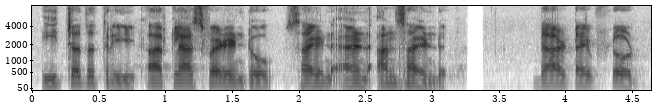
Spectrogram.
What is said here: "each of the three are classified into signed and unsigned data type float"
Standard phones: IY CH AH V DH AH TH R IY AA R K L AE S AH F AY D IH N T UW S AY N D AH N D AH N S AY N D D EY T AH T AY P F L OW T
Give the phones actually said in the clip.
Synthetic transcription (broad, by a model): IY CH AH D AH T R IY AA R K L AE S AH F AY D IH N T UW S AY N D AH N D AH N S AY N D D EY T T AY P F L OW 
